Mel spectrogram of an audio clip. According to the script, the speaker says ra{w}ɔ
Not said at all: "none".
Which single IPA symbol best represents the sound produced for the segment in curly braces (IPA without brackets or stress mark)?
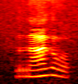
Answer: ð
